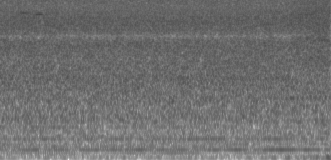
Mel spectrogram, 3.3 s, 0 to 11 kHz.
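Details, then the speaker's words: Solar-powered 65 W 12 V fan in a horse run, fed by two panels and an 18 Ah battery at 13.4 V, cloudy: a steady, unbroken low hum and even whir; the second panel stopped it cutting in and out. "Amazon running consistent very consistent"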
